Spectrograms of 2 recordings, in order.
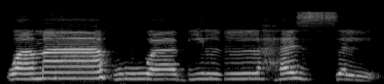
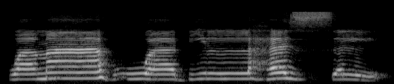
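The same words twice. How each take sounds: Both takes have the same delivery.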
